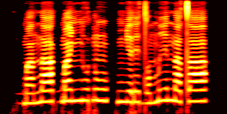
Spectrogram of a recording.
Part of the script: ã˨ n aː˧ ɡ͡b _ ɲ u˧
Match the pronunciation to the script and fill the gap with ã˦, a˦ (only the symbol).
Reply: ã˦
